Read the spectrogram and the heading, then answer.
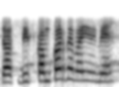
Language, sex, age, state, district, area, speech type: Maithili, female, 45-60, Bihar, Sitamarhi, rural, conversation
